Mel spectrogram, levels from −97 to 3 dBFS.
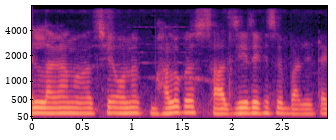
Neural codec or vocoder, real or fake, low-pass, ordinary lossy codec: none; real; 7.2 kHz; AAC, 32 kbps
